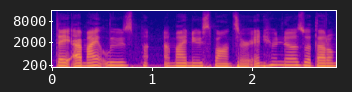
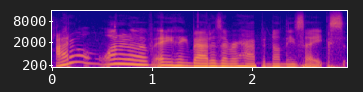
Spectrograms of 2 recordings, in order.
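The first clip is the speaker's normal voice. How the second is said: ordinary talk, nothing marked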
